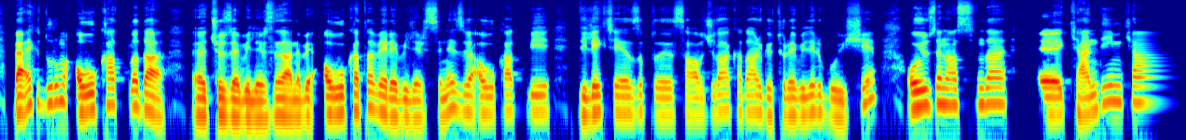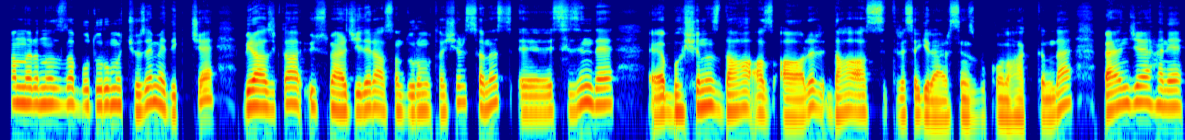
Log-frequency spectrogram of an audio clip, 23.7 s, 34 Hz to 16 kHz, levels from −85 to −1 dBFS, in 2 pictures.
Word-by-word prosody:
belki 160 +8 +6
durumu 185 +2 0
avukatla 155 +4 +3
da, 120 -6 +5 0.3
eee, 110 -1 +5
çözebilirsiniz. 100 0 +3
Hani 100 -1 +3
bir 110 - +3
avukata 120 +5 +3
verebilirsiniz 105 +3 0
ve 125 - +2
avukat 125 +2 -2
bir 125 0 -2 0.3
dilekçe 120 +2 0
yazıp, 120 +1 -3
ııı, 110 -1 -2
savcılığa 110 +4 -3
kadar 125 -1 -3
götürebilir 110 +1 -2
bu 105 -2 0
işi. 160 - -3 0.3
O 145 +2 +8
yüzden 165 +2 +3
aslında, 170 +1 0 0.3
eee, 115 0 +8
kendi 120 +6 0
imkânlarınızla 180 -2 -2
bu 155 0 -3
durumu 165 +1 0
çözemedikçe 125 - -2 0.3
birazcık 150 -2 +3
daha 170 -1 +1
üst 150 0 -7
mercilere 130 +1 +1
aslında 130 -2 -4
durumu 130 +2 -2
taşırsanız, 165 +5 -4
eee, 120 0 -1
sizin 155 +8 -2
de, 165 +1 +2 0.4
eee, 115 +2 +1
başınız 145 +3 0
daha 135 +2 +1
az 120 -3 -1
ağrır, 110 +6 0
daha 120 +3 0
az 125 0 -1
strese 110 0 -5
girersiniz 100 -2 -2
bu - - -14
konu 105 0 -3
hakkında. 105 - -2 0.3
Bence 170 +7 +2
hani, 160 -3 -1
125 Hz, 135 wpm, -21 LUFS, 115-160 Hz, 0.4 s, O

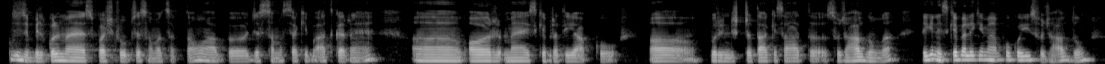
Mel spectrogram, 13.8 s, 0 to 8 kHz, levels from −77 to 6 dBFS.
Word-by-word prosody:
जी, 145 -2 +2
जी 110 - +2
बिल्कुल। 105 +3 +2
मैं 110 -2 +4
स्पष्ट 105 0 -1
रूप 100 -1 0
से 105 - -1
समझ 100 -1 -5
सकता 100 - -9
हूँ 120 +3 0
आप 105 -1 -4 0.3
जिस 105 0 -4
समस्या 105 +1 -4
की 105 +1 -5
बात 110 0 -3
कर 100 - +3
रहे 105 - -4
हैं। 145 +3 -2 0.5
अ, - - -4 0.7
और 110 -1 +4
मैं 105 0 +1
इसके 105 0 -3
प्रति 100 0 -1
आपको - - -5
अ, - - -12
पूरी 105 +3 0
निष्ठता 100 +1 -1
के - - -3
साथ 100 0 -3 0.2
सुझाव 105 +3 +1
दूँगा। 105 0 -2 0.4
लेकिन 150 +3 +6
इसके 135 +3 +5
पहले 145 0 +6
कि 150 +1 0
मैं 140 -2 +3
आपको 135 +1 0
कोई 135 0 +5
सुझाव 130 -2 -3
दूँ, 105 +5 0
अ, - - -13
105 Hz, 180 wpm, -24 LUFS, 105-125 Hz, 0.7 s, लेकिन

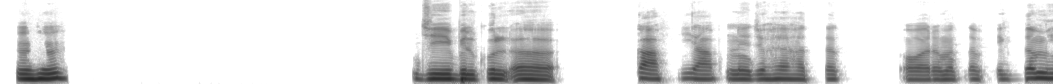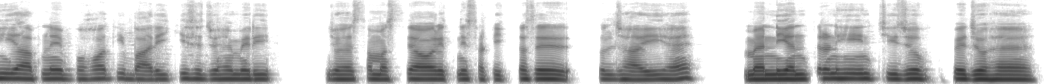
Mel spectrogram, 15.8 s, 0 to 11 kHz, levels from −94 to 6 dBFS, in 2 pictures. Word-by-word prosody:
हुँ, 145 - +7 0.2
हुँ। 160 0 +6 2.7
जी, 145 +1 +6
बिल्कुल 140 -1 +3
अ, 130 -1 +3 0.6
काफ़ी 155 0 -3
आपने 140 0 -3
जो 140 +2 -4
है 140 +1 -1
हद 130 - -5
तक 135 0 -8 0.5
और 130 0 -4
मतलब 130 +1 -7
एकदम 160 +6 0
ही 155 -1 +2
आपने 145 0 0
बहुत 145 +2 -6
ही 155 - -5
बारीकी 135 +3 -4
से 145 - -2
जो 140 0 -4
है 140 - 0
मेरी 140 0 -1 0.4
जो 140 - -1
है 135 - 0
समस्या 135 +1 -2
और 135 0 +3
इतनी 140 +1 -3
सटीकता 130 +1 -7
से 145 0 +2 0.4
सुलझाई 130 -2 -2
है। 145 +5 -1 0.4
मैं 135 0 +5
नियंत्रण 140 +3 +3
ही 155 0 +2
इन 155 - +2
चीज़ों 145 0 0 0.2
पे 145 - +4
जो 135 0 +4
है 130 -1 +2
140 Hz, 150 wpm, -23 LUFS, 135-145 Hz, 2.7 s, हुँ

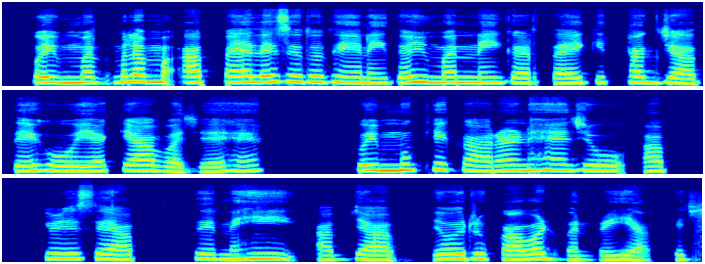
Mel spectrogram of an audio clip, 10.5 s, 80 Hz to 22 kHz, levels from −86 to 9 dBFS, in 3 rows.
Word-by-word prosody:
कोई 255 0 +5
मत 250 -2 +3
मतलब 275 -2 +4
आप 260 +1 +2
पहले 270 +1 +5
से 285 -1 +2
तो 275 -1 +3
थे 260 -2 +1
नहीं, 230 -1 0
तभी 260 +4 +4
मन 255 0 +3
नहीं 245 -1 +1
करता 230 -2 -4
है 230 +2 0
कि 250 0 -7
थक 260 - +3
जाते 230 +1 -1
हो, 240 -3 0
या 225 0 +1
क्या 250 +1 0
वजह 200 +1 -4
है? 245 - -3 0.5
कोई 260 +1 +3
मुख्य 275 +3 +4
कारण 255 -1 0
है, 265 0 +1
जो 245 -2 -2
आप 225 0 -3 0.4
की 245 - -3
वजह 240 0 +1
से 240 -2 -2
आप 215 -1 -2 0.3
से 235 - +1
नहीं, 235 +2 +1
आप 205 0 -7
जा 205 -2 -1 0.2
जो 230 +1 +2
रुकावट 220 +1 -1
बन 195 -1 -8
रही 200 +2 -2
है 195 - -2
आपके 205 +3 -13
245 Hz, 240 wpm, -23 LUFS, 225-255 Hz, 0.5 s, कोई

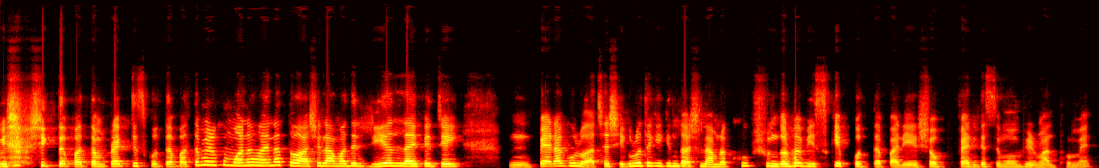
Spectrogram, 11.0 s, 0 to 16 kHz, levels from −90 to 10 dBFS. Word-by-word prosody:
আমি 215 - +4 0.3
শিখতে 265 -2 +2
পারতাম, 210 0 +2
practice 225 +2 0
করতে 210 -1 -1
পারতাম, 210 +8 -1
এরকম 330 0 -2
মনে 285 +1 +3
হয় 280 0 +1
না? 310 - +3
তো - - +4
আসলে 245 +2 +1
আমাদের 230 +1 +2 0.2
real 250 +3 +4
life-এ 225 +1 +5
যেই, 220 0 +5 0.6
উম 175 -1 -7 0.2
প্যারাগুলো 240 0 +2
আছে - - -5
সেগুলো 225 +4 -1
থেকে 250 -2 0
কিন্তু 225 -1 -1
আসলে 205 0 -4
আমরা 195 0 0
খুব 260 0 -5
সুন্দরভাবে 230 +2 +2
escape 230 +2 -1
করতে 195 -4 -2
পারি 160 0 -1
এইসব 170 +3 -2 0.2
fantasy 180 -1 -2
movie-র 165 +1 -6
মাধ্যমে। 150 +8 -9
225 Hz, 180 wpm, -16 LUFS, 205-245 Hz, 0.6 s, life-এ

